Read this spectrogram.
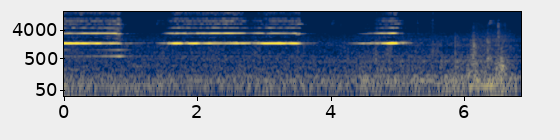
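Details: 2024 Toyota Tundra brake squealing issue, TSB T-SB-0043-24, repair requested September 2024 with parts still delayed: high, piercing squeal in roughly one-second bursts, then fading; brake squeal.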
